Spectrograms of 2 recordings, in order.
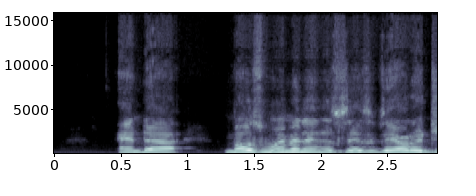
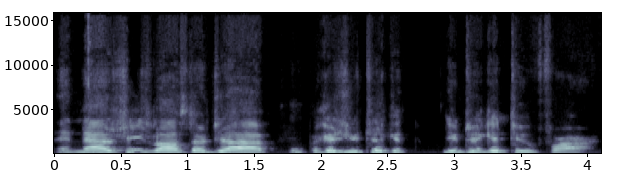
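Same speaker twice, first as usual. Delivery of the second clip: normal talking voice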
